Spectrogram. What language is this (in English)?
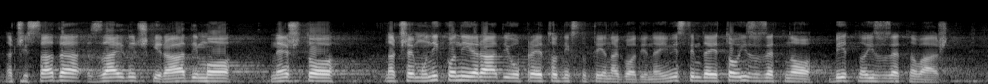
Serbian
